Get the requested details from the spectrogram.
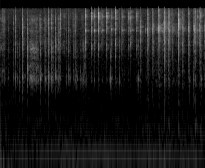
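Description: Long nails tap and click rapidly on the shell and buttons of a small, hollow, black wired plastic gaming mouse held in one hand. The quiet, dry clicks are sharp and bright, with no ring, over a steady low hum throughout.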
